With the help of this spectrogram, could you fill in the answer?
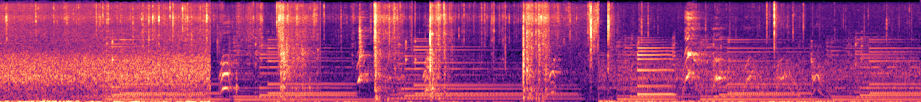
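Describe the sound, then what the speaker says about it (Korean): Dogs bark repeatedly behind a winter campsite, several loud barks and yips cutting through steady background sound and a sustained tonal hum, with a brief lull partway through. "뒤에 개들이 계속 짖어요."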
